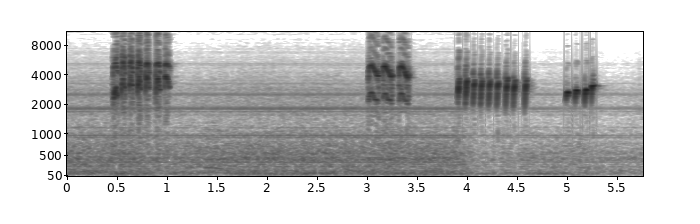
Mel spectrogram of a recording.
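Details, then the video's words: Cucak ranting in full fighting song, a training recording for contest birds: four separate bursts of rapid, buzzy trilled notes. The bursts vary from dense rattles to a shorter, lower chatter at the end. A faint steady hum sits in the background. "CUCAK RANTING GACOR TERBARU 2025 _ SUARA TARUNG FULL ISIAN"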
